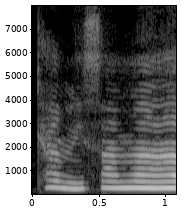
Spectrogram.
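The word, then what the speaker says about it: Kami-sama: But no cami kami sama cuz I sometimes say it wrong but I should say it like how they say it in the in the song you know in the intro but um kami sama like that but it sound is exactly the same.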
